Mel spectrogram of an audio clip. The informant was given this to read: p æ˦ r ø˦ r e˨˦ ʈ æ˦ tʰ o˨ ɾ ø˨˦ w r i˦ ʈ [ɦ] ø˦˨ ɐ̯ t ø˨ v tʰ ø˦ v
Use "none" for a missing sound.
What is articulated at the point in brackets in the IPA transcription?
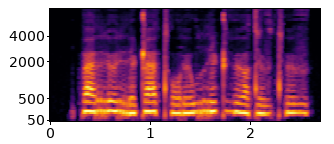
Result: ɦ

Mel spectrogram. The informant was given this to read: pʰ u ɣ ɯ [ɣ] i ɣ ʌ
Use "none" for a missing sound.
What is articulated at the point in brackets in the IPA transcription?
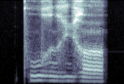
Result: ɣ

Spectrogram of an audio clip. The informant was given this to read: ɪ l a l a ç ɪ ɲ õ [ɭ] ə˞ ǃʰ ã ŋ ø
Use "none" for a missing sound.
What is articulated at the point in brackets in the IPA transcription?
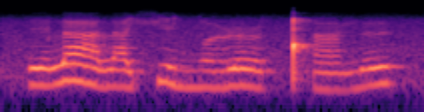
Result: ɭ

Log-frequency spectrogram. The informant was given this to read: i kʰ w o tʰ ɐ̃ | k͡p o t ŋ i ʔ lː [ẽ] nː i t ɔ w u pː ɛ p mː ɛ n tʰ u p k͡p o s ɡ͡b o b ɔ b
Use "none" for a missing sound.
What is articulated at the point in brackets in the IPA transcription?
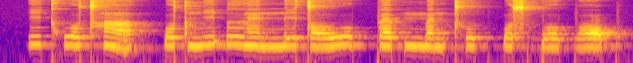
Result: ẽ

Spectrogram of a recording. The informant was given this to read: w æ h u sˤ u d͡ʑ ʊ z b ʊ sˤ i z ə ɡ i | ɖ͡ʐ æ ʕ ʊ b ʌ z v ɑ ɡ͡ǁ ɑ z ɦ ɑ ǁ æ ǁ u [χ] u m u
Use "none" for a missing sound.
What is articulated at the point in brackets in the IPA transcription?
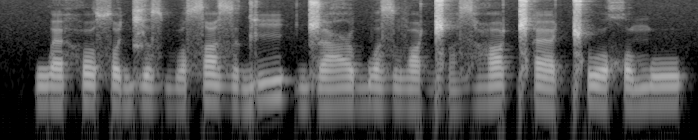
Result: χ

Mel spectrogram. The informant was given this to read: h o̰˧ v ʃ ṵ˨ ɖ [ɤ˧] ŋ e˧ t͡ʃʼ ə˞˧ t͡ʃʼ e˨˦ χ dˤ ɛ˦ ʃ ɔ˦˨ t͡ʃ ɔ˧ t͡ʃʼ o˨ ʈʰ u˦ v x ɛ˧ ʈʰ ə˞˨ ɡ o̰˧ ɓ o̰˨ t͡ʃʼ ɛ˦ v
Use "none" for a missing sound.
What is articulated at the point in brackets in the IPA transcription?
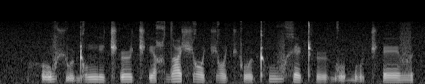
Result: o˧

